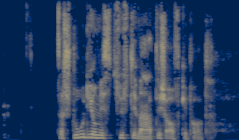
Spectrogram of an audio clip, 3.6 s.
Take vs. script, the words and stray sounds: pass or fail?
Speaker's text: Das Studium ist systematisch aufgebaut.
pass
